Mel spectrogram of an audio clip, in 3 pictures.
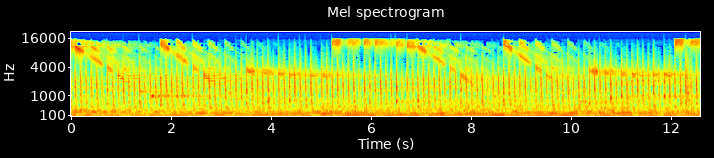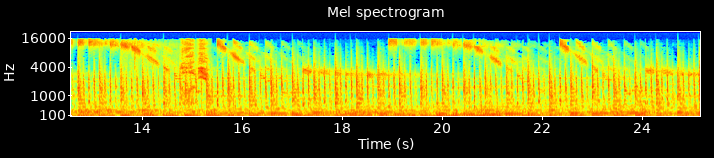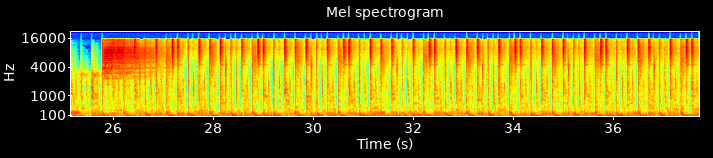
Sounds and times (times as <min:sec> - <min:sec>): Music: 0:00.0 - 0:37.7.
